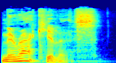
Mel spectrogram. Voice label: miraculous, uk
